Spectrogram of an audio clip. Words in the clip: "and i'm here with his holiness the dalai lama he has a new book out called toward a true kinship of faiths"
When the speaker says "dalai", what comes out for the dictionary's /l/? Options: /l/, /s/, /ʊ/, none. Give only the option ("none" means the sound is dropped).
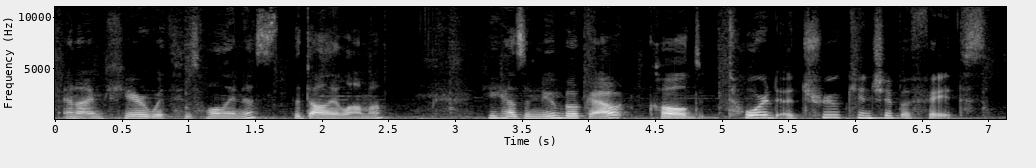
/l/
